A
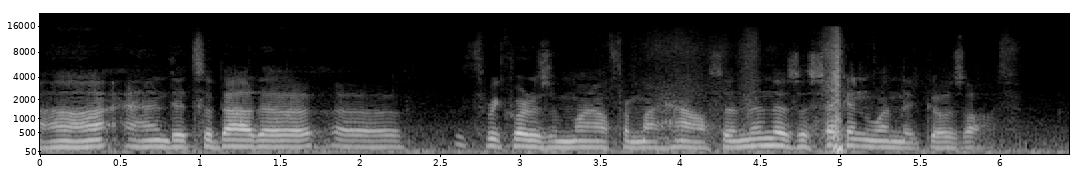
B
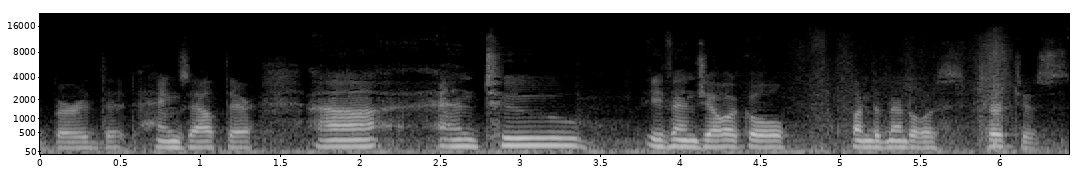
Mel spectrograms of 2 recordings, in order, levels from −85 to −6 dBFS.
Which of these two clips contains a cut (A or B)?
B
